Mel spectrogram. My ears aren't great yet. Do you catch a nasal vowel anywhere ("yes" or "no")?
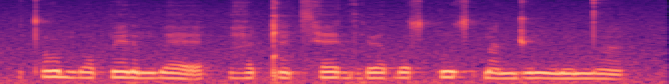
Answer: yes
